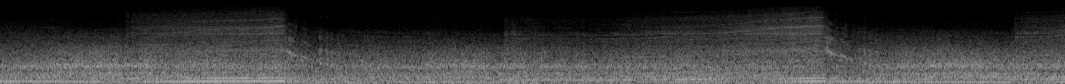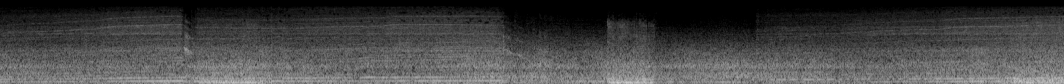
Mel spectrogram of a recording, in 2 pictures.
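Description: A racing car engine roars loudly, revving up and dropping at each gear change.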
